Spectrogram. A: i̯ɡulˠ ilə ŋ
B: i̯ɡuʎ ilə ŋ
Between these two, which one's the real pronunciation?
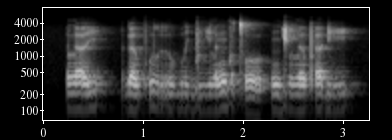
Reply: B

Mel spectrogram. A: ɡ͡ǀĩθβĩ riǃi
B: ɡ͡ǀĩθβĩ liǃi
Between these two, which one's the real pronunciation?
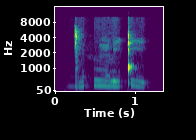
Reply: B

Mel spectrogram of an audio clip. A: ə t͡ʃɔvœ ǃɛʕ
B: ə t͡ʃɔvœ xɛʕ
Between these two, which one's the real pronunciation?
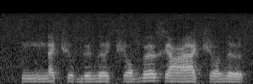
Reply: B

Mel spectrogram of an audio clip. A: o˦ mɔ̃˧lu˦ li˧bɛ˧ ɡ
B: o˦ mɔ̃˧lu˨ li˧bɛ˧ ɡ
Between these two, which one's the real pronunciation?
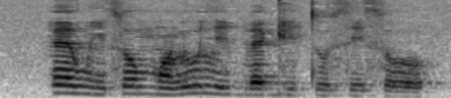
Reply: A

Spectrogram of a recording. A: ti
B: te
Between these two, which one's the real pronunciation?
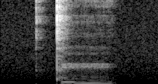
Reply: A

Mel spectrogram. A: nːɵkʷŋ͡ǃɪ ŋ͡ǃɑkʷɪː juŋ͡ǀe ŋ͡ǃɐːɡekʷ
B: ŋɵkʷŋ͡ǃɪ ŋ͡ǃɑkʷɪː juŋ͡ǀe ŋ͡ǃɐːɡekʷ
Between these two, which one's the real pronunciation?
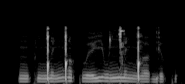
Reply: B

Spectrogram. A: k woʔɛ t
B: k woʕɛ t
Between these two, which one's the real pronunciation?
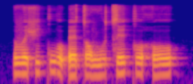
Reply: A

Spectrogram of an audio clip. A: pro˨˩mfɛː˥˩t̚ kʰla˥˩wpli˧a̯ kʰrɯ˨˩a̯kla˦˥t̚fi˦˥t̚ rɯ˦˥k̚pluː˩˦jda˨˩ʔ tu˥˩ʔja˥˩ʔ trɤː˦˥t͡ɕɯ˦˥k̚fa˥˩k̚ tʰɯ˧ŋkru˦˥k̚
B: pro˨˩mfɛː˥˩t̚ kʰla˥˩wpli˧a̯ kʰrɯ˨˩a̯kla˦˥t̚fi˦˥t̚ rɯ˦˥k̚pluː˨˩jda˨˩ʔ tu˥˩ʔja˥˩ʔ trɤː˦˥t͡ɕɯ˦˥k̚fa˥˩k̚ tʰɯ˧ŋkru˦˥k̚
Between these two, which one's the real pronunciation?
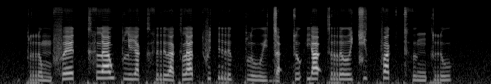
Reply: B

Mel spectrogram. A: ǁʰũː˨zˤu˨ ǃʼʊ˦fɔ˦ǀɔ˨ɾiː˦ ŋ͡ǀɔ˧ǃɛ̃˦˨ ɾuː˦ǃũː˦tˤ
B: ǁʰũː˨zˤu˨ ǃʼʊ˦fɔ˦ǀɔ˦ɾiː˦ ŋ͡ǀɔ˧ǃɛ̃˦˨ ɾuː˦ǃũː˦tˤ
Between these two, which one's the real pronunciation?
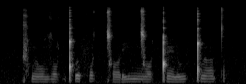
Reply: A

